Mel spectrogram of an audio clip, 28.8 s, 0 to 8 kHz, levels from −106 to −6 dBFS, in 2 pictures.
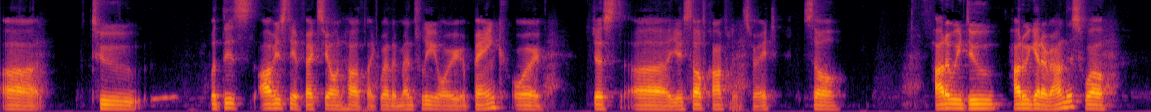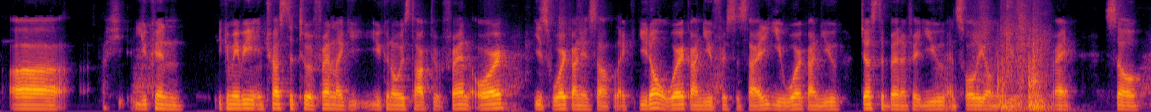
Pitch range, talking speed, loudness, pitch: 95-110 Hz, 170 wpm, -32 LUFS, 100 Hz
